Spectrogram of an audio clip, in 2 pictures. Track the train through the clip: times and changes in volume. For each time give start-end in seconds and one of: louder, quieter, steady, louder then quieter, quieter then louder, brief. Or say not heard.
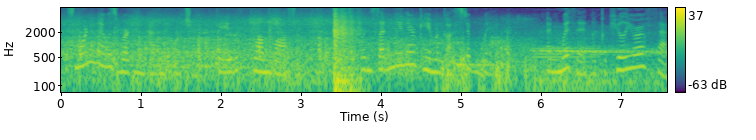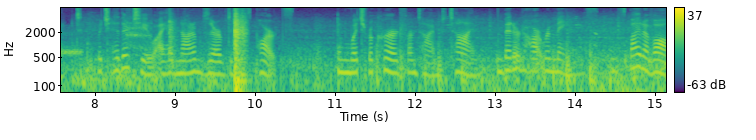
0.0-15.1 quieter then louder.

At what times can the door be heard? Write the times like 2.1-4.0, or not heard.
2.0-3.8, 8.3-9.9.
